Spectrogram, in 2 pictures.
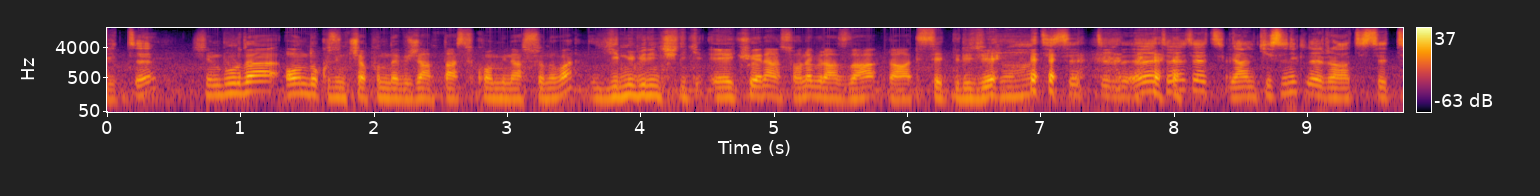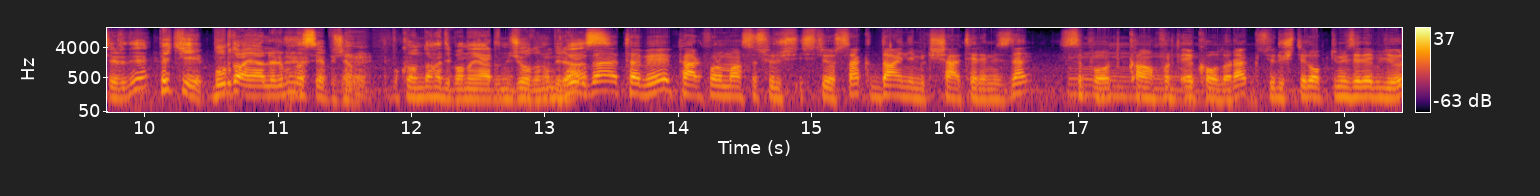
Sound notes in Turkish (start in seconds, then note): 6.6 kahkaha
